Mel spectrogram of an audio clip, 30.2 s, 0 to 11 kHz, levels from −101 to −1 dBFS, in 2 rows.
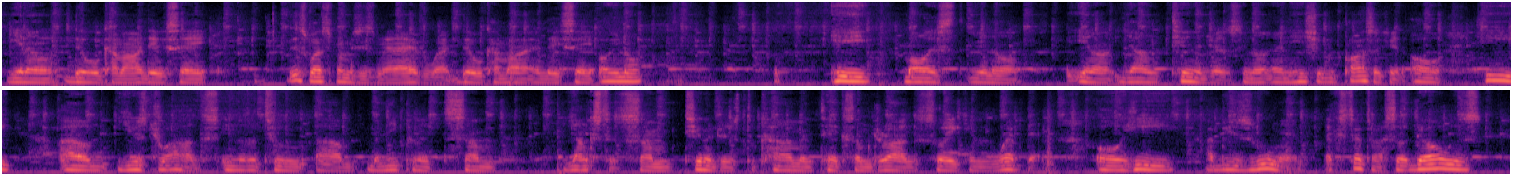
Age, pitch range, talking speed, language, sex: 20-39, 95-125 Hz, 145 wpm, English, male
